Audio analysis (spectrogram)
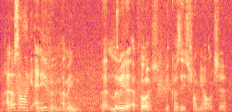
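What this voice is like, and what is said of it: English Yorkshire accent. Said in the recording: “your voice is a big draw for the American viewers ... An English accent ... from Yorkshire”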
